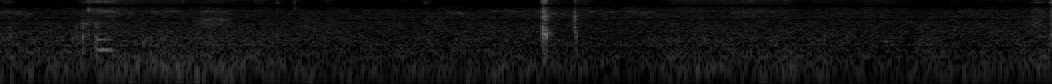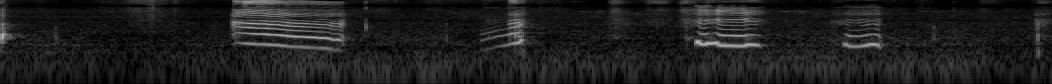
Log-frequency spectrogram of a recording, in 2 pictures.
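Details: Newborn after breastfeeding: soft, spaced hiccup clicks in a quiet room, then a few brief high-pitched fussy cries and squeals; hiccups.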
